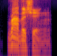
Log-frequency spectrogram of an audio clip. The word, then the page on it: ravishing: British English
